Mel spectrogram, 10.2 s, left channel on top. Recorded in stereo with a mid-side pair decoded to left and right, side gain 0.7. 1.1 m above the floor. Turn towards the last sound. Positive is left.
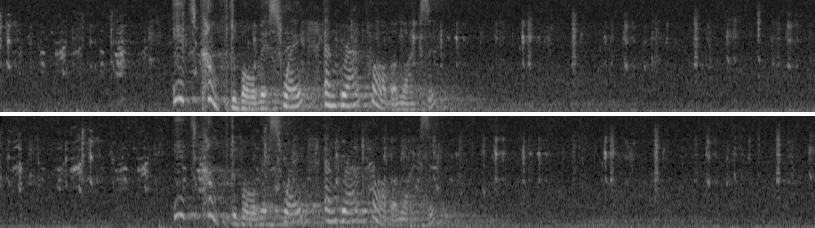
turn(degrees=40)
